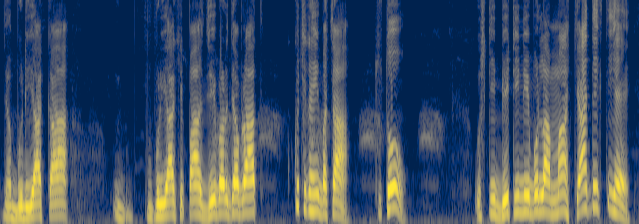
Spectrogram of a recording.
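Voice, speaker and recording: A man's voice: high voice, slow, pauses often, warm tone, no echo, studio quality. A man telling a folk tale in a plain, repetitive way, often restarting phrases. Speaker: storyteller.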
